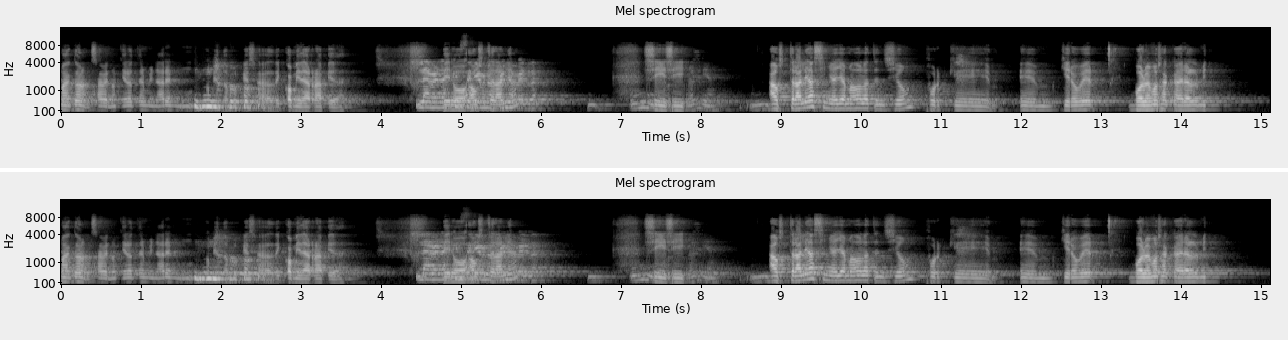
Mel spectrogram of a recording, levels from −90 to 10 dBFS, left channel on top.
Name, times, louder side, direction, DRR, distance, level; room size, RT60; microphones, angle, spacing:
voice 1, 0.0-1.7 2.5-3.5 4.3-4.5 4.8-5.7 7.0-7.8 8.9-11.7 12.0-12.9 13.4-14.3, left 2 dB, 10° left, 11 dB, 0.4 m, -24 dB
voice 2, 1.5-2.6 4.4-6.0 6.6-6.7 7.1-8.2 8.6-8.9 11.2-11.3, left 2 dB, 85° left, 4 dB, 2.0 m, -27 dB
14.5 x 10.5 x 5.6 m, 1.3 s
head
